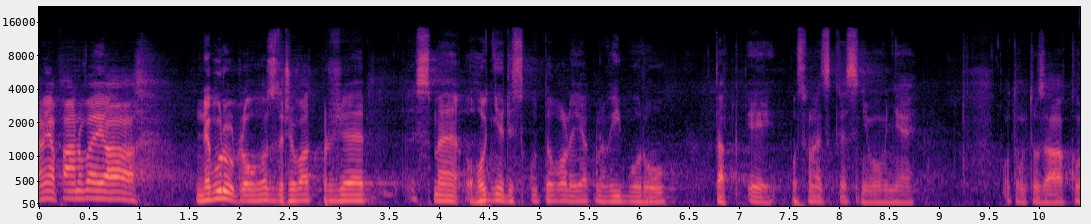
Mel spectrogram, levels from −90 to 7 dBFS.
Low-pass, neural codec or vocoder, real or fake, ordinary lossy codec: 14.4 kHz; vocoder, 44.1 kHz, 128 mel bands, Pupu-Vocoder; fake; MP3, 96 kbps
